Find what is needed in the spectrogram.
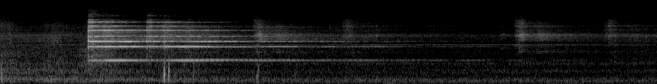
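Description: Altar bell rung at the elevation of the chalice: a loud ring about a second in that dies away slowly over a few seconds, then a softer second ring near the end.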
